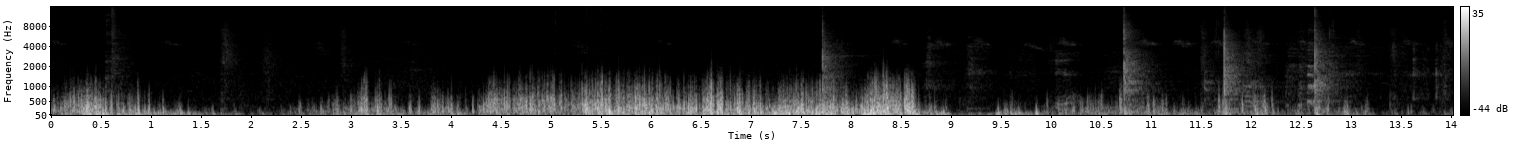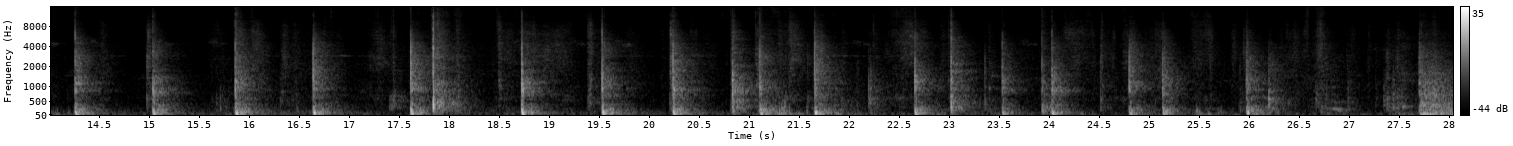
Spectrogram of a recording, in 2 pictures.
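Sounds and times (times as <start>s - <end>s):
basketball bouncing with echo: 14.2s - 17.0s, 17.6s - 22.0s, 27.7s - 28.0s.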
